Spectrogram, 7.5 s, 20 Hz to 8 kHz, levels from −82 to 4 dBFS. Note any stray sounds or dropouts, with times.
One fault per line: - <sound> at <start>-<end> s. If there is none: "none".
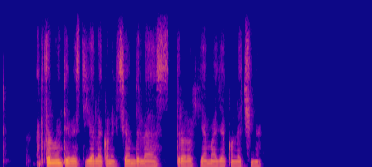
none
